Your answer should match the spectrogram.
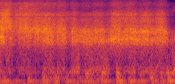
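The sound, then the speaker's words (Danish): Rapid, continuous keyboard typing: a dense, steady clatter of quick key clicks with a bright, hissy edge, lasting just under two seconds with no voices. “De har tastet sådan her.”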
